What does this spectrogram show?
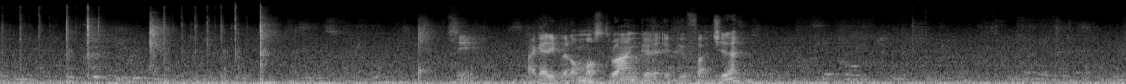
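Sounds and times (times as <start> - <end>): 
typing on a computer keyboard: 0.0 - 2.8
low hum: 0.0 - 11.2
speech: 5.4 - 7.6.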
